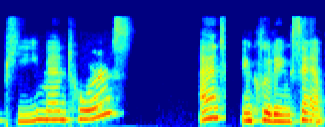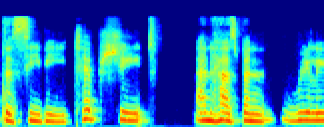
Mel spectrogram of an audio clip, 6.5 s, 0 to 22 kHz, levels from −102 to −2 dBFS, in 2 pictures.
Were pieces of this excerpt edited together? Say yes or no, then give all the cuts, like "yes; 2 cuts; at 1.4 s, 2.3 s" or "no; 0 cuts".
yes; 3 cuts; at 2.2 s, 3.3 s, 5.2 s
